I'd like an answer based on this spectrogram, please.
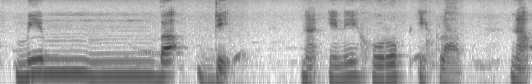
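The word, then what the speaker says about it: مِنْ بَعْدِ: Serta contoh yang ketiga adalah mim ba'di. Ini pakai m, bibirnya balem. Mim ba'di. Ini enggak dibaca min ba'di atau dibaca ming ba'di, tapi pakai m. Mim ba'di.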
